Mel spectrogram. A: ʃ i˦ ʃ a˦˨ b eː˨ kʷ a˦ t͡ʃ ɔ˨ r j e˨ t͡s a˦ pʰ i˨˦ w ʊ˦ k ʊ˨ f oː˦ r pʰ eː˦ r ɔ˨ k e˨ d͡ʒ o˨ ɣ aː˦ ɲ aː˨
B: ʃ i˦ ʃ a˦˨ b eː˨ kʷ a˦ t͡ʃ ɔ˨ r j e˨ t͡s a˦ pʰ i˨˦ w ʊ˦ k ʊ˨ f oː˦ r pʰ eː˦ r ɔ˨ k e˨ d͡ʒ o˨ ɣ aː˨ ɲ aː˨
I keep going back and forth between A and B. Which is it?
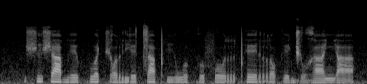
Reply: A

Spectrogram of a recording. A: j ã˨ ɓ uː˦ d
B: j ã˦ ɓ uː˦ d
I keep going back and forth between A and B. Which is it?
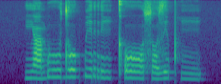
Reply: A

